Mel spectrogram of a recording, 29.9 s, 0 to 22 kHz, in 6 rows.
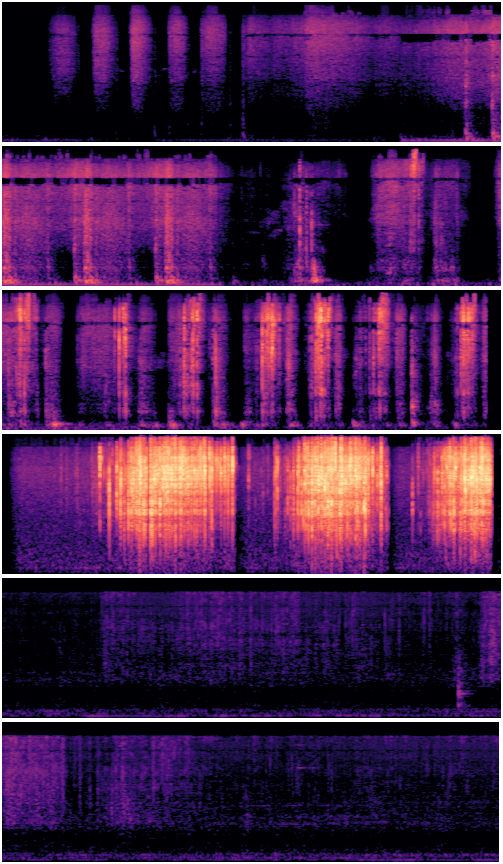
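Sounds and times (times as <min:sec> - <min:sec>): dense crackling and crunching: 0:15.2 - 0:19.9
slime squeezed by hand: 0:15.6 - 0:19.9.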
